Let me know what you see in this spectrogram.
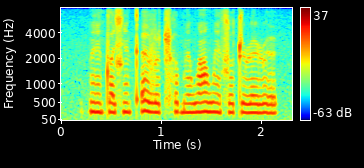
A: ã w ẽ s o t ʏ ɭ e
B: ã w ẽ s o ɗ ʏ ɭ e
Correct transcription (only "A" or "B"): A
